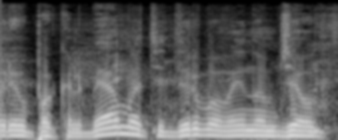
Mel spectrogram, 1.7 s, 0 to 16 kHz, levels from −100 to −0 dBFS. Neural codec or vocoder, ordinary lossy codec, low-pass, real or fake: none; MP3, 96 kbps; 14.4 kHz; real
